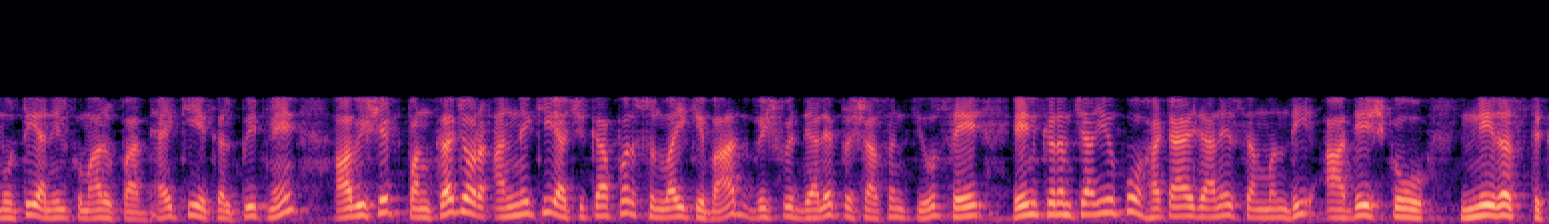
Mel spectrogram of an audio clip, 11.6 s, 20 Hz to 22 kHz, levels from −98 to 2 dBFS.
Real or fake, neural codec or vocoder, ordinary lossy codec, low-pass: fake; codec, 16 kHz, 4 kbps, FunCodec, trained on LibriTTS, 50 frames a second; none; 3.6 kHz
